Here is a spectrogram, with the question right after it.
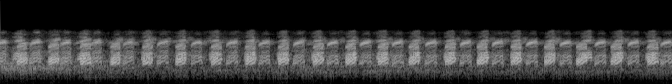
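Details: Outdoor recording of frogs calling together, strongly rhythmic bursts of harsh, rattling croaks at roughly three per second, very regular and loud, forming a continuous pulsing chorus.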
